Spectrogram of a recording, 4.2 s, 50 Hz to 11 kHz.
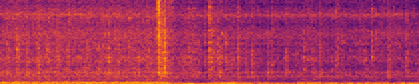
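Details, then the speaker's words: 1979 Ford F-100 Custom with 302 V8, headers with a few feet of open exhaust pipe, needs carb work, burns no oil: after a throttle blip it drops back to a steady, even idle with smooth low burble; sounds healthy. "There we go. There's what she sounds like now."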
